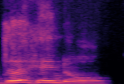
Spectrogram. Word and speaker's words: de Heno: de Heno. It's a French name.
